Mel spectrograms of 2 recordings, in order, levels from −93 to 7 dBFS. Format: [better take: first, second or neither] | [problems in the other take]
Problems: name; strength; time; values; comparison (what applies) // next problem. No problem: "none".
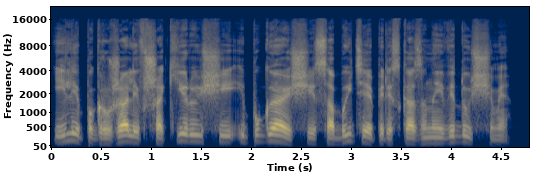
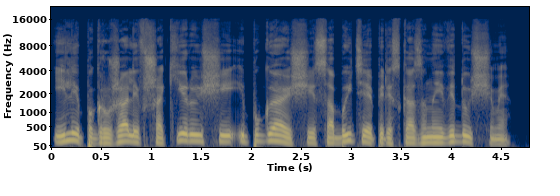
second | thin; very; fading below 500 Hz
